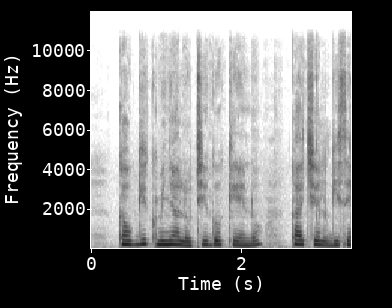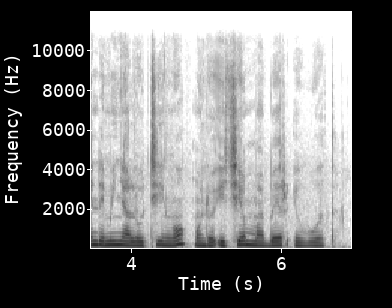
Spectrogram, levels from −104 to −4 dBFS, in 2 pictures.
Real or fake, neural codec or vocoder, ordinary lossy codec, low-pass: real; none; none; 10.8 kHz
